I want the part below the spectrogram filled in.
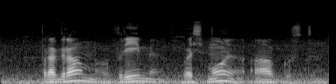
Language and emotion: Russian, sad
